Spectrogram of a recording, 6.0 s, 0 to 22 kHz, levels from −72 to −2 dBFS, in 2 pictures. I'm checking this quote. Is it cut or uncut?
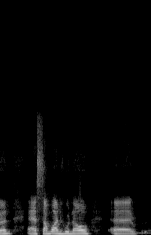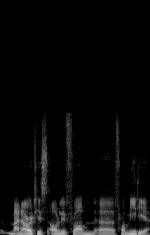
uncut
